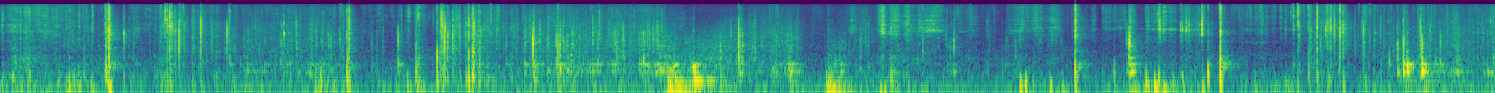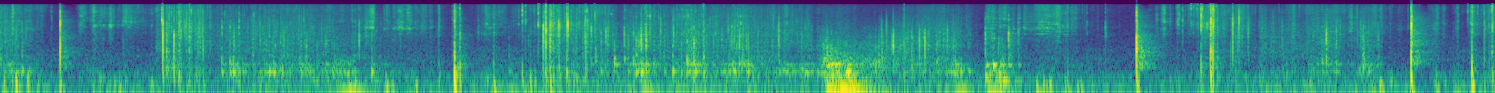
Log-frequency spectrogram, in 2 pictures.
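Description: Flaky dyed gym chalk being crushed: a dense, irregular crackling and crunching with sharp snaps scattered throughout.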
